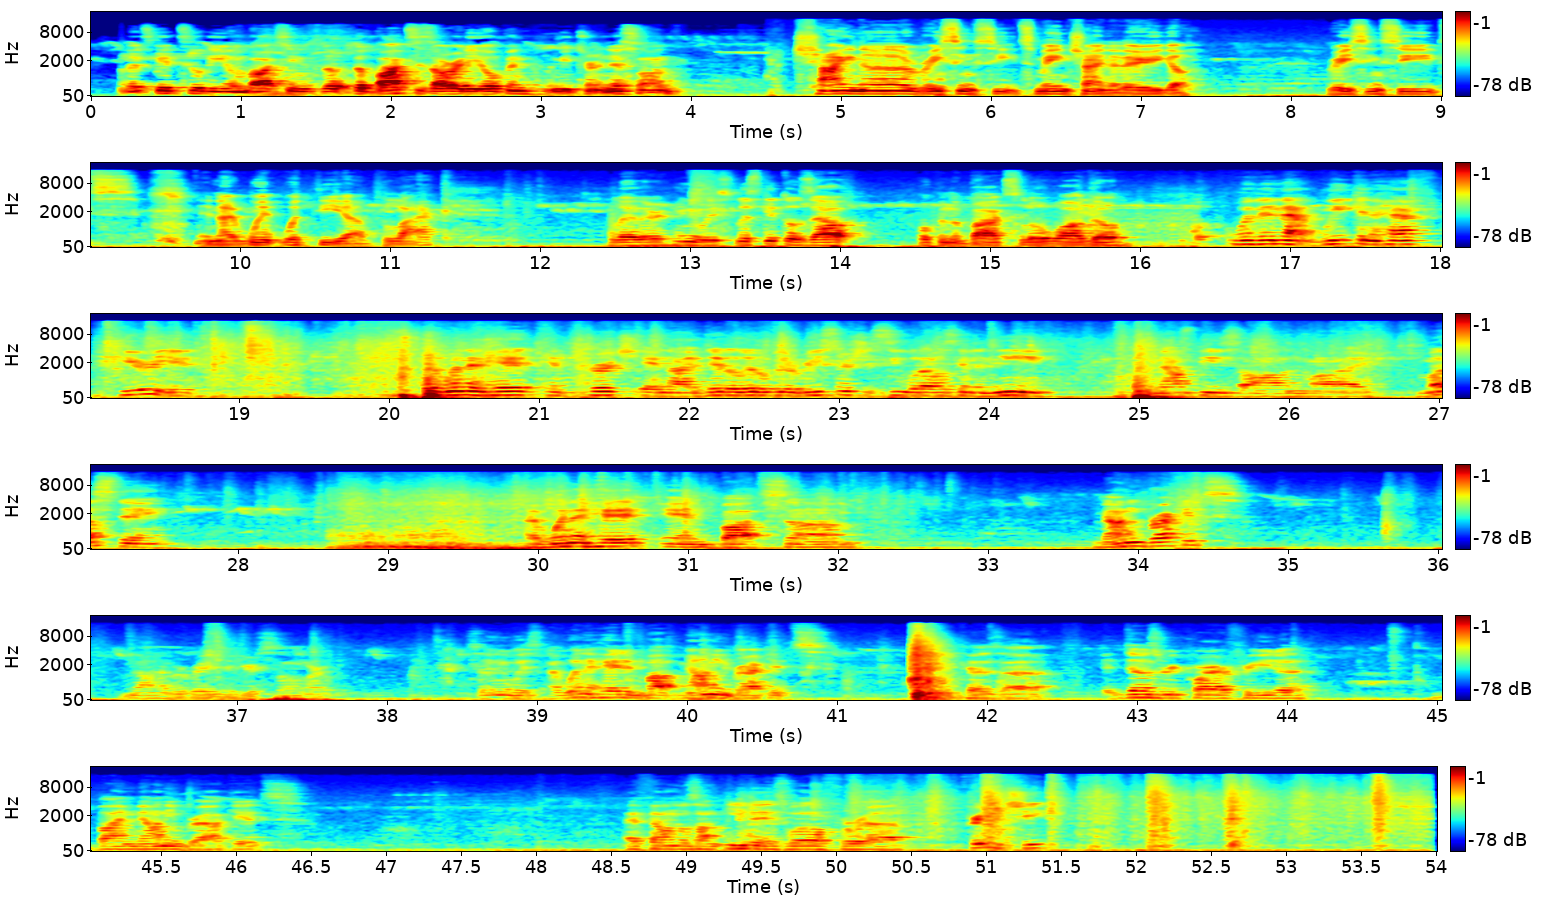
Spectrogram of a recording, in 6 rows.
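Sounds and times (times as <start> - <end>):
plastic bag rustling and crinkling: 17.8 - 33.1, 49.5 - 54.0.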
